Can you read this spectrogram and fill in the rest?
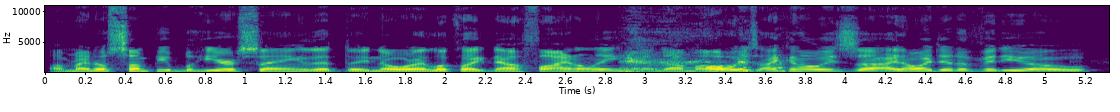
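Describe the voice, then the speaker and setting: A man who films the stream and chats with the host, easygoing and soft-spoken, pausing often with fillers. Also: on the high side, expressive. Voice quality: soft, soothing. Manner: easygoing, hesitant, many fillers. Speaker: videographer, co-host. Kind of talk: casual chat.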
